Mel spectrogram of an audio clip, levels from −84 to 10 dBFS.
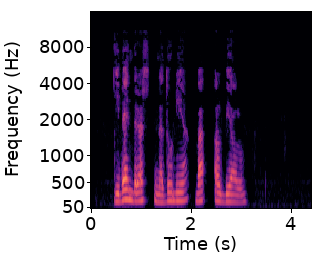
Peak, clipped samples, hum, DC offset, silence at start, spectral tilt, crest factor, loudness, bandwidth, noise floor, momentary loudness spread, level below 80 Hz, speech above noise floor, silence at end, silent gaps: -6 dBFS; under 0.1%; none; under 0.1%; 0.45 s; -7.5 dB/octave; 20 dB; -25 LUFS; 11 kHz; -74 dBFS; 12 LU; -72 dBFS; 50 dB; 1.3 s; none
